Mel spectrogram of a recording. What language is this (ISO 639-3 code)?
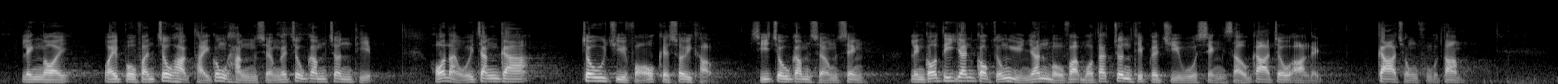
yue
